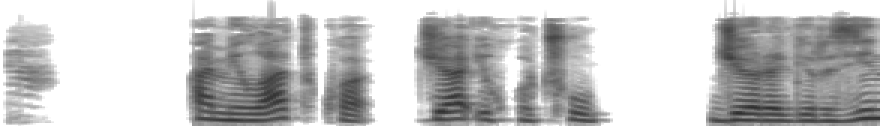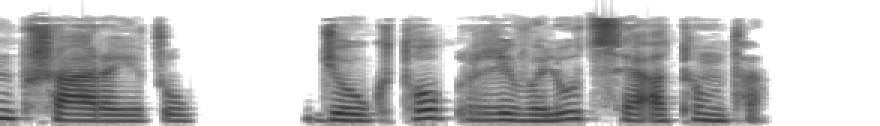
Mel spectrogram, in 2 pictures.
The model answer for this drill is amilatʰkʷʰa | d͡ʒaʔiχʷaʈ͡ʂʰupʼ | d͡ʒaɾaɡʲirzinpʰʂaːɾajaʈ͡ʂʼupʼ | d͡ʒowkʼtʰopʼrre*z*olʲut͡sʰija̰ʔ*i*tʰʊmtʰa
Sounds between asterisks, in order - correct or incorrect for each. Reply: incorrect: v, incorrect: a

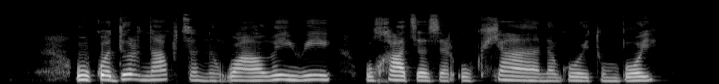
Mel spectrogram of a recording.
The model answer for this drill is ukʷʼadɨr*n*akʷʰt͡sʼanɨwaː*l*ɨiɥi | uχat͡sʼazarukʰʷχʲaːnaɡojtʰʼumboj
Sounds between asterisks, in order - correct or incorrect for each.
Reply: correct, correct

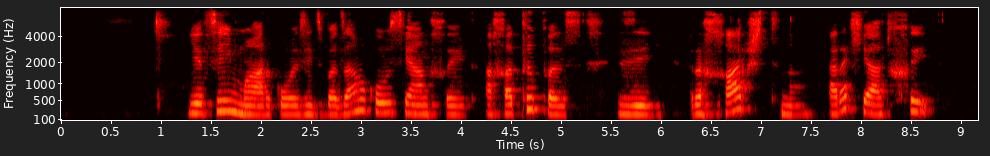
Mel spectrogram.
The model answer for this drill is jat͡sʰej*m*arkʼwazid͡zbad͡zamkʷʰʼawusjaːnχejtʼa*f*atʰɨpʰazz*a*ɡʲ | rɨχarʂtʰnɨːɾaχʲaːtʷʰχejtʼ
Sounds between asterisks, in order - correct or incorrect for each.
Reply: correct, incorrect: χ, incorrect: e

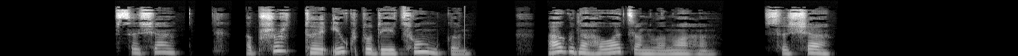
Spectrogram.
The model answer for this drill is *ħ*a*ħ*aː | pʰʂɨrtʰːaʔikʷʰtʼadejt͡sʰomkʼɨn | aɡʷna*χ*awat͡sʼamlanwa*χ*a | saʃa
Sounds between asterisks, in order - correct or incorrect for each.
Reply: incorrect: s, incorrect: ʃ, incorrect: ħ, incorrect: ħ

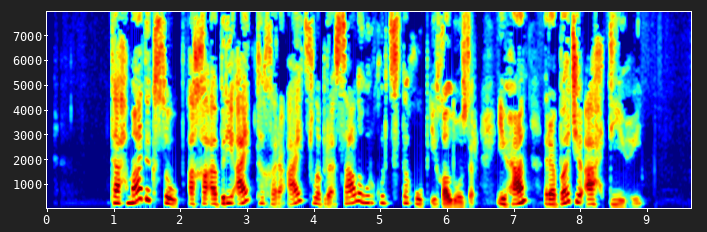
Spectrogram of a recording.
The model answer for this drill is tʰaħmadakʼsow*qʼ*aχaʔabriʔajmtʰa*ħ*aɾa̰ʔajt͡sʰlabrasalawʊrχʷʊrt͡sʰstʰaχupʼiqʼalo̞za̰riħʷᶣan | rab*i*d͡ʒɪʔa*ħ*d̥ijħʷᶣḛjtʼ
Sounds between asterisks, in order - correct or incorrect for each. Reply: incorrect: pʼ, incorrect: χ, incorrect: a, correct

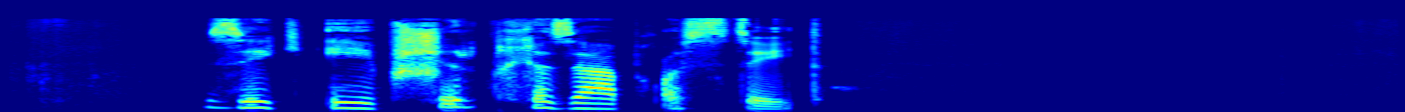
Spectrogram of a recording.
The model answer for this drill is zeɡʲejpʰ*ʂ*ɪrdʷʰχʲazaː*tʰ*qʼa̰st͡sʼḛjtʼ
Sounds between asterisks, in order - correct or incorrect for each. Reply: correct, incorrect: pʰ

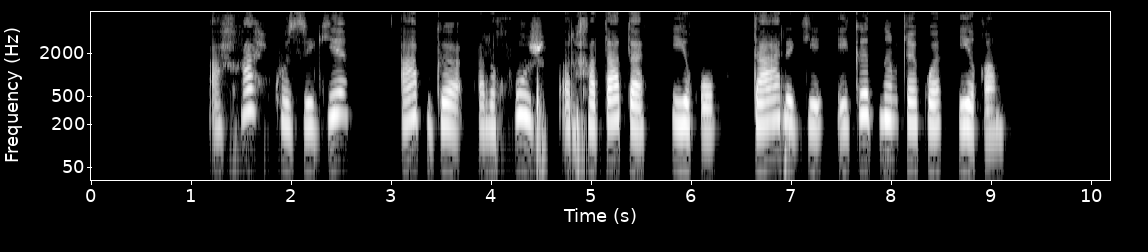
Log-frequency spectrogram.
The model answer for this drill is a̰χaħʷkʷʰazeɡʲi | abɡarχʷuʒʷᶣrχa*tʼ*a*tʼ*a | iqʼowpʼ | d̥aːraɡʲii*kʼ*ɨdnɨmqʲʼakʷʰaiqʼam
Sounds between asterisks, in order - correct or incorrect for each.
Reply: correct, correct, correct

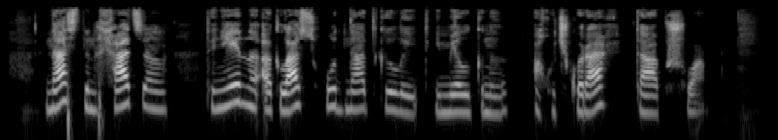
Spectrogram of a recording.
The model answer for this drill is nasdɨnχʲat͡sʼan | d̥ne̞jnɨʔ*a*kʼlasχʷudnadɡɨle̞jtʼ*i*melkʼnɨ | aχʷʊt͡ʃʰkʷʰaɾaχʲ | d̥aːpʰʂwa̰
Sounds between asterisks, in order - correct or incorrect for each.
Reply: correct, correct

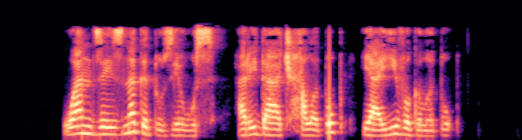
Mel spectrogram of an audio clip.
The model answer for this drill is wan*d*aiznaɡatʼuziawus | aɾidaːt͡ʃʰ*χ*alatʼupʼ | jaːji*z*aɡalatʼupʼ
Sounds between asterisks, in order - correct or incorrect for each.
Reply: incorrect: d͡z, incorrect: ħ, incorrect: v

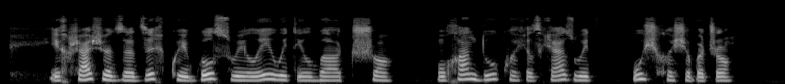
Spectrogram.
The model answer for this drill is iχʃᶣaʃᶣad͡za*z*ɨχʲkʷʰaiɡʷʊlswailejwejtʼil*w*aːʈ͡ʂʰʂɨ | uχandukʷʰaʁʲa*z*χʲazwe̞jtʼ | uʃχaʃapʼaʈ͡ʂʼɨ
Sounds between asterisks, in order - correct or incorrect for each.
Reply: incorrect: d͡z, incorrect: b, correct

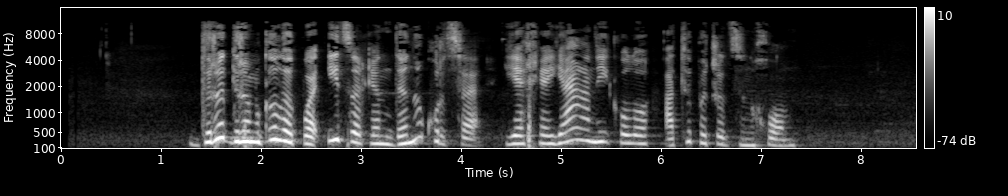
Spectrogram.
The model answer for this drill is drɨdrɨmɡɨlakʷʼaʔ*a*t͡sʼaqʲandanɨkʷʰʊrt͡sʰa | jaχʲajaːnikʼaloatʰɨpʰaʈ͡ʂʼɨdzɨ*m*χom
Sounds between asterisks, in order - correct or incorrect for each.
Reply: incorrect: i, incorrect: n

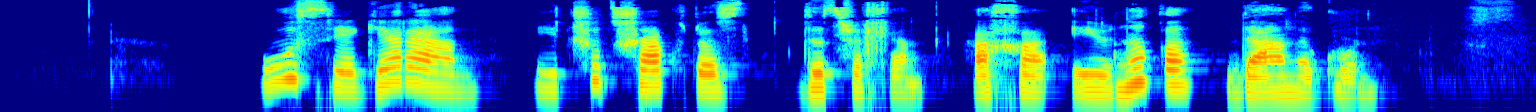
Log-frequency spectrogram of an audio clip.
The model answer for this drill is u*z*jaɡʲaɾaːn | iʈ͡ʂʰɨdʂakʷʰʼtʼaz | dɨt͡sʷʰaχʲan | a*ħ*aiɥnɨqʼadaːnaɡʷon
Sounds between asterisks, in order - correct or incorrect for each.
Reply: incorrect: s, incorrect: χ

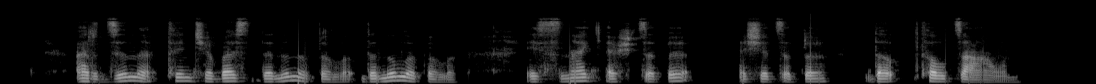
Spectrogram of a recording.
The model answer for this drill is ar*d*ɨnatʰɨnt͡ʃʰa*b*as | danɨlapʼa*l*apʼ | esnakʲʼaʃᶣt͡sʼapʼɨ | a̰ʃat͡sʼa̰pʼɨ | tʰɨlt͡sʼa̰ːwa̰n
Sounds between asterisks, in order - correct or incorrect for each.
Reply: incorrect: d͡z, correct, correct

